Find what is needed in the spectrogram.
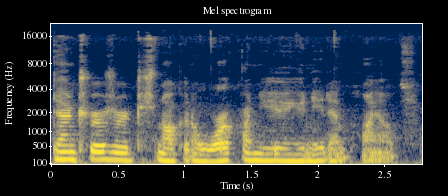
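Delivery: ordinary delivery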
